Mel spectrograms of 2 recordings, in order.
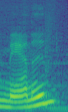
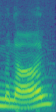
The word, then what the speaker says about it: Manon: this entire series is Manan which as I was reading it I always called her Manon I understand that that's not how you pronounce her name and I figured as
